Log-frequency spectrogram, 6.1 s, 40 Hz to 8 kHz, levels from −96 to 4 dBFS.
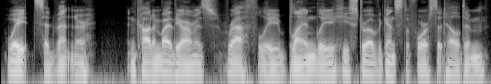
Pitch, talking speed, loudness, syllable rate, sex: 80 Hz, 195 wpm, -20 LUFS, 5.1 syllables/s, male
